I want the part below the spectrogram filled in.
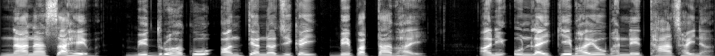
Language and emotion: Nepali, neutral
